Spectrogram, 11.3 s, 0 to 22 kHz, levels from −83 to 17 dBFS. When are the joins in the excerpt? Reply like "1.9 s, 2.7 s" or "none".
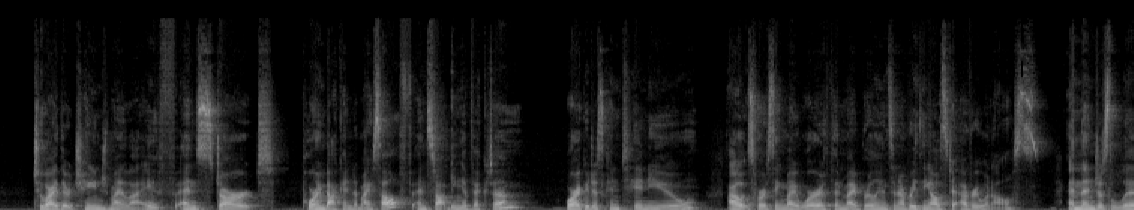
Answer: none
